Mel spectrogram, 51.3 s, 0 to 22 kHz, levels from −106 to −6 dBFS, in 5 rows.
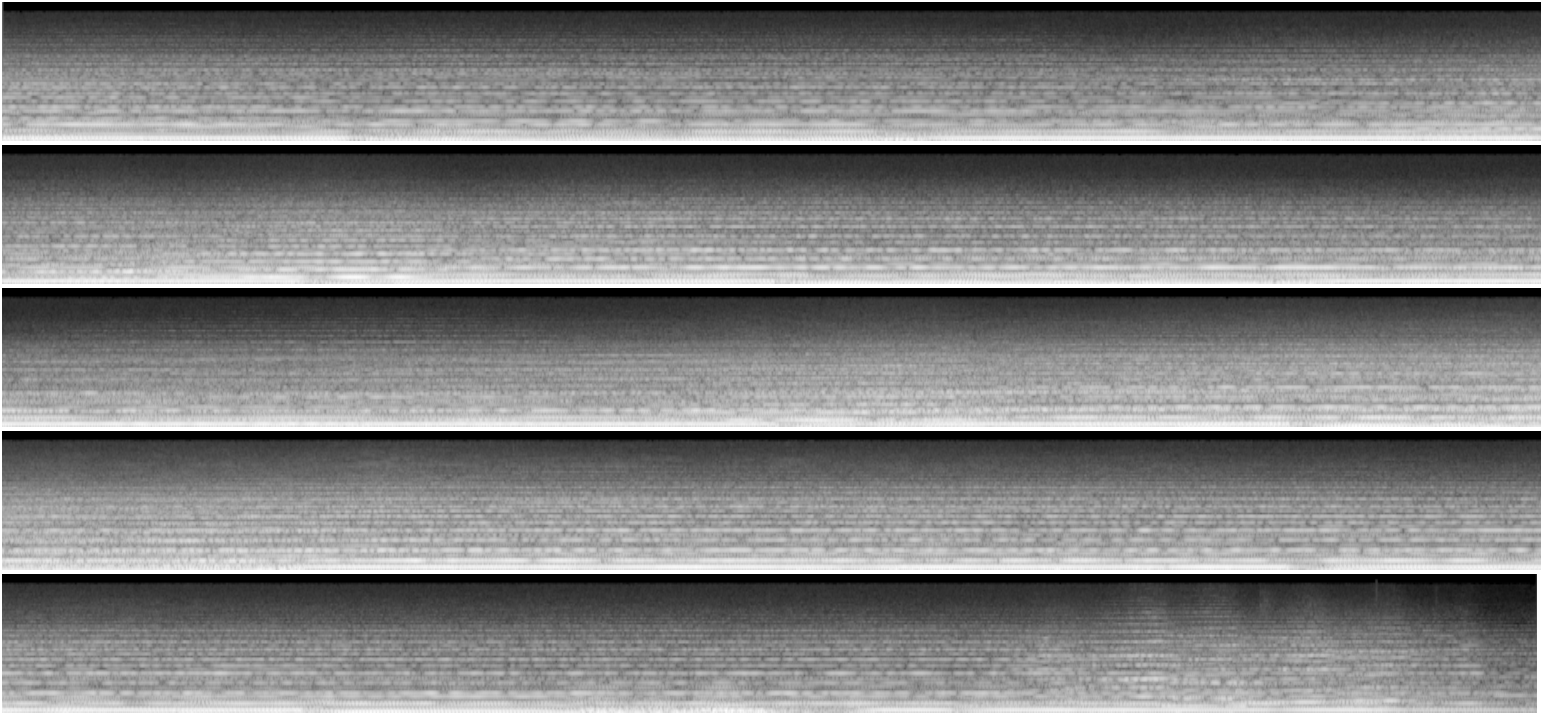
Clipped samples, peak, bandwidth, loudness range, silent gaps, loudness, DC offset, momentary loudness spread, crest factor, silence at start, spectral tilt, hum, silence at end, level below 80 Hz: under 0.1%; -2 dBFS; 5.6 kHz; 4 LU; none; -17 LUFS; under 0.1%; 5 LU; 12 dB; 0 s; -9 dB/octave; none; 0 s; -20 dBFS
